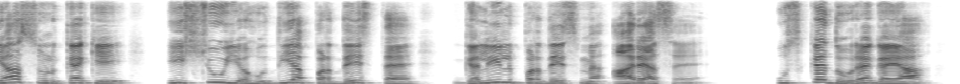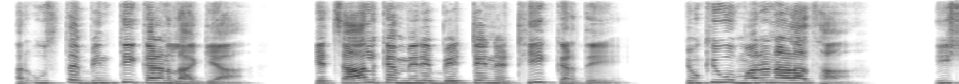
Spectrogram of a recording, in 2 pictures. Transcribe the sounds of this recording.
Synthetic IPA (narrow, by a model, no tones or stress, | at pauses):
jaːsːʊɽ̃kɛke | jiːsujɐɦuːd̪ɪjapɐɾd̪eːst̪ɛ | ɡɐliːlpɐɾd̪eːsm̤ɛ̃ʔaːɾjasɛ̰ | ʊskɛd̪ʱoːɾɛɡɐja | ɐɾʊst̪ɛbɪ̃nt̪ikɐɾəɽ̃laːɡja̰ | ket͡ʃaːlk̬ɛmeːɾebeːʈːenɛ̃ʈʰiːkːɐɾd̪ḛ | kjũːk̬iʋomɐnəɽ̃aːɭat̪ʰa̰ | iː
